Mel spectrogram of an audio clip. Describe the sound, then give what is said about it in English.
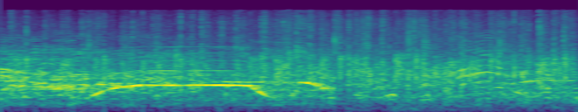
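A crowd applauds the performers at the end of a live show, steadily for three seconds, a dense, even wash of clapping, while a shrill whistle rises, holds and falls early on, with cheering voices mixed in. “Round of applause for everybody you saw tonight.”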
